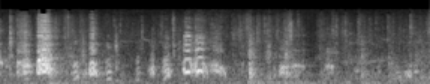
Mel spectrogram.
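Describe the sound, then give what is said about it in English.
A rare, glossy black rooster clucks in a quick series of short, agitated calls, moderately loud, as a young farmer pulls it from a bamboo coop on a backyard farm, with rustling and handling noises around it and no one speaking. “has agreed to show me his favorite rooster. It's resting in a bamboo coop. He reaches in and tenderly pulls it out.”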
